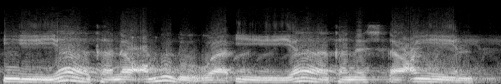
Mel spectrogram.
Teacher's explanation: Iyyaka di sini iyanya ditasdid sehingga musyaddad hukumnya, maka harus seakan-akan ada 2 iya.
